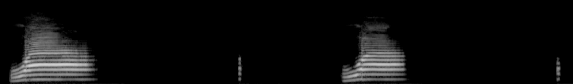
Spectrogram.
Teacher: প্রথমে গোল, মাঝখানে আবার দুই দিকে দুই ঠোঁট চলে যাবে, আবার শেষে কি দুই ঠোঁট গোল হবে।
